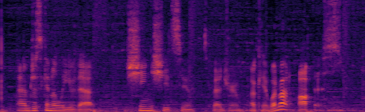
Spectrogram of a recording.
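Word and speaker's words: 寝室: Muro um so yeah if I were to read this in the pronunciation this would be neru Moodle but that's not the preferred reading the preferred reading is shinshitsu foreign oh that's embarrassing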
